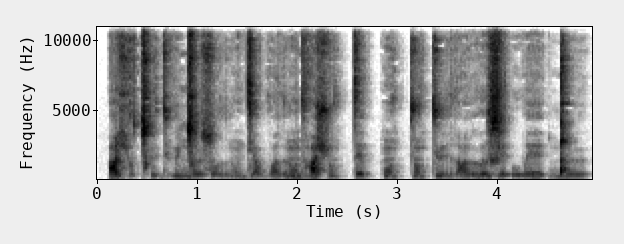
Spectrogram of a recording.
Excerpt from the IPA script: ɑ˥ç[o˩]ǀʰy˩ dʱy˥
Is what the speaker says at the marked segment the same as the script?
yes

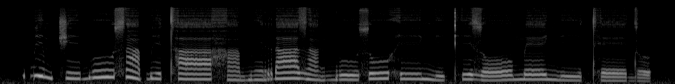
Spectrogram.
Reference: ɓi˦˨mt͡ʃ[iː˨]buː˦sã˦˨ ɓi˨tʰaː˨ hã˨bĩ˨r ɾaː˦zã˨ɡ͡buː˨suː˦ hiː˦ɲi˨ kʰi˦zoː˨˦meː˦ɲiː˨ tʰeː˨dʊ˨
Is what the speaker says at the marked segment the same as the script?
yes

